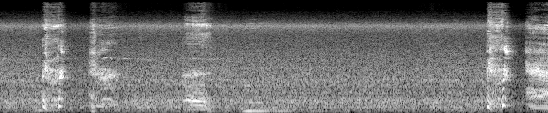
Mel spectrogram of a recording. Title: Me coughing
